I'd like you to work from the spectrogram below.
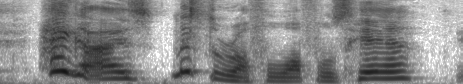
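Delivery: high, sing-song toy voice, pitch lifting and swooping around. Joking about a pre-order stuffed toy, doing the Mr. Raffle Waffles voice. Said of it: "I can't do high pitch".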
